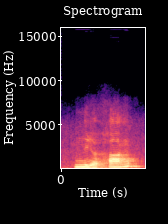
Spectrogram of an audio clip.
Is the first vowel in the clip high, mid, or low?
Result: high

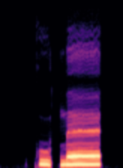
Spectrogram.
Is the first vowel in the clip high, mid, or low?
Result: high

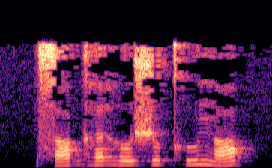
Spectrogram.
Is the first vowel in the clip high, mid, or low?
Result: low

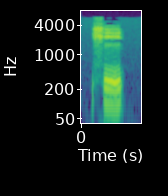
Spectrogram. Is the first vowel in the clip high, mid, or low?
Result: high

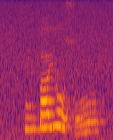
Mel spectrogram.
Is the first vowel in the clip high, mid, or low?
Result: high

